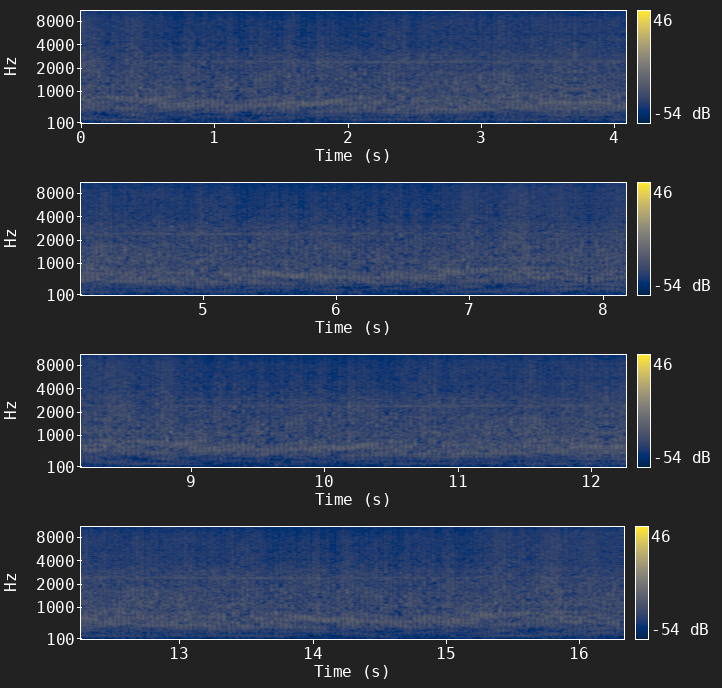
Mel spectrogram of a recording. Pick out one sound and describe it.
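A helicopter engine whines steadily.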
